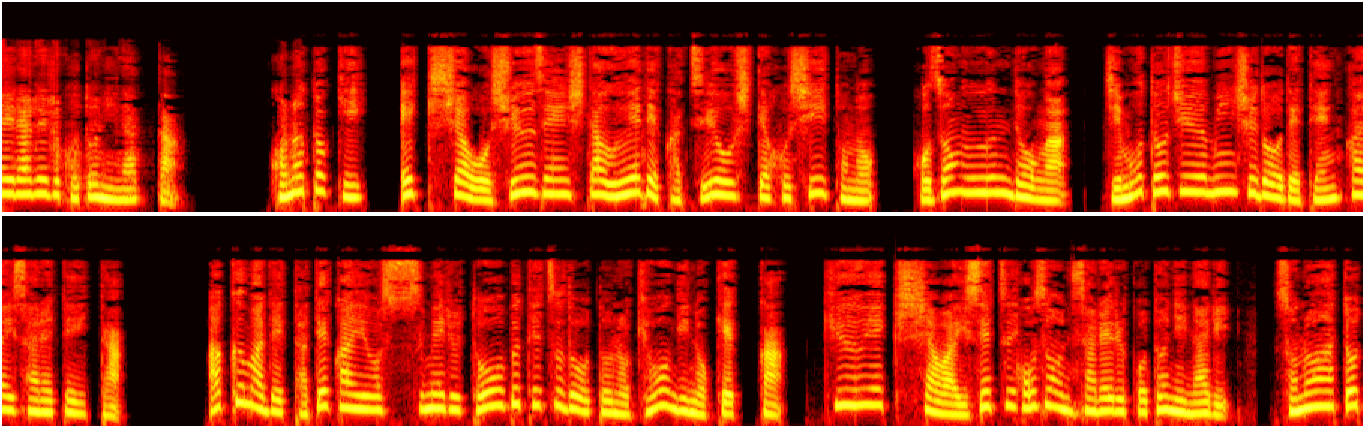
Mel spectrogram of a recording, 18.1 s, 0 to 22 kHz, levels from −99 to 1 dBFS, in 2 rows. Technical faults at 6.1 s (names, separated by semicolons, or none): none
